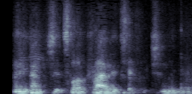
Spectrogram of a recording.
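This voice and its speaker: The man's voice is somewhat breathy. He speaks at a moderate pace. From Germany. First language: German. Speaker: university professor. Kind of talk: lecture. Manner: halting.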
